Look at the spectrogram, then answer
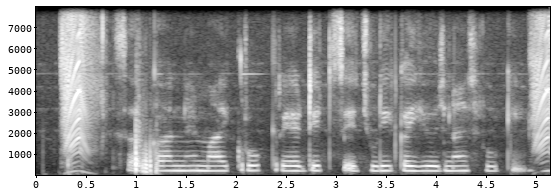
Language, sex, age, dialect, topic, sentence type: Hindi, female, 18-24, Kanauji Braj Bhasha, banking, statement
